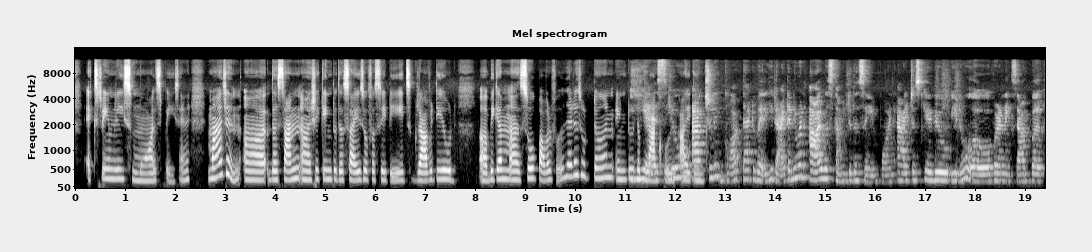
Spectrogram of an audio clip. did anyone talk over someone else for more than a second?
Yes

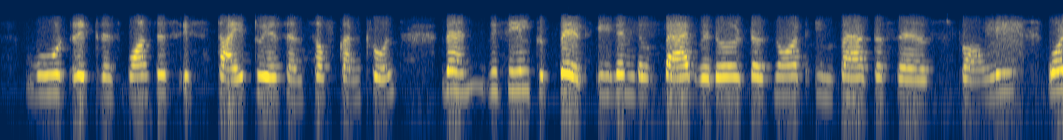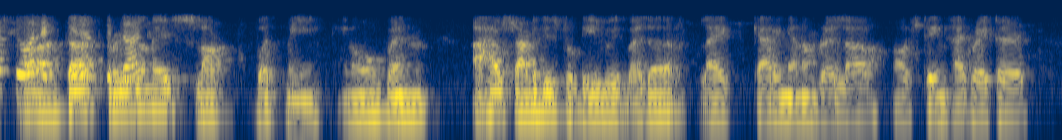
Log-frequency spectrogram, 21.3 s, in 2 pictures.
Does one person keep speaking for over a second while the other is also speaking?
Yes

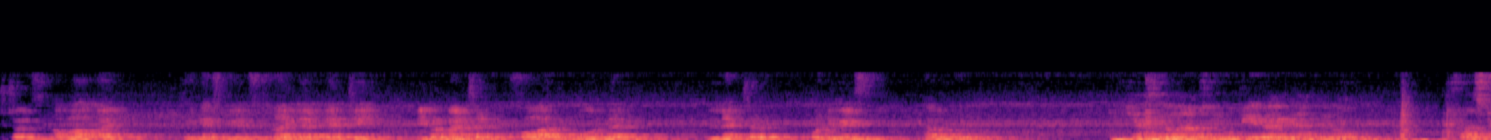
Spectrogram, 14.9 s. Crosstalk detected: No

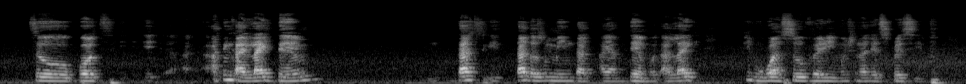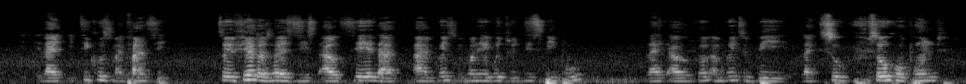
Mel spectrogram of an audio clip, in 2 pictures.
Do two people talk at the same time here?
No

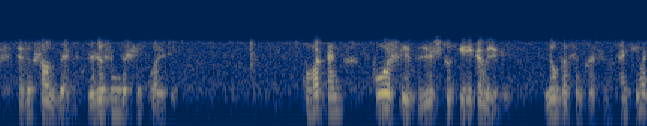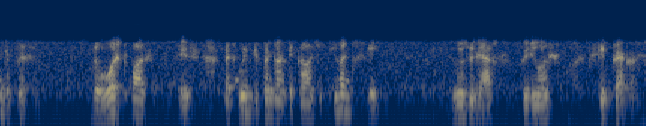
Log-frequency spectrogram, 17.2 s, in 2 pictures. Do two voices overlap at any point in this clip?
No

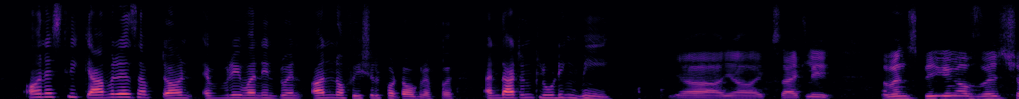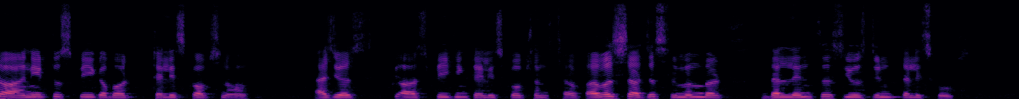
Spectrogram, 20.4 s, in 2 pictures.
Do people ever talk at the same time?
No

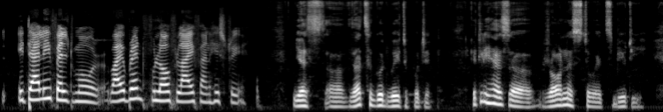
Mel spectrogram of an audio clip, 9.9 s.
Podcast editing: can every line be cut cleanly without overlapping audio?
Yes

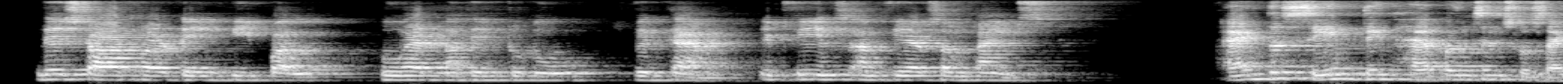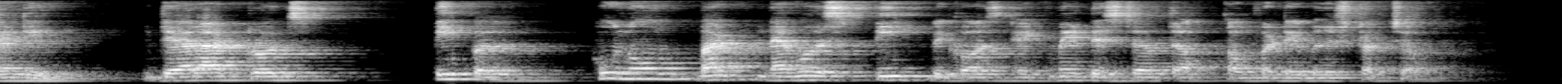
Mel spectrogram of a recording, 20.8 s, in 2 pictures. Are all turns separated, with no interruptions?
Yes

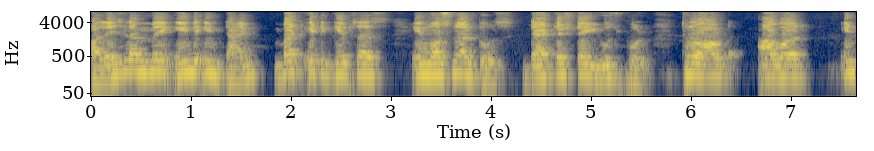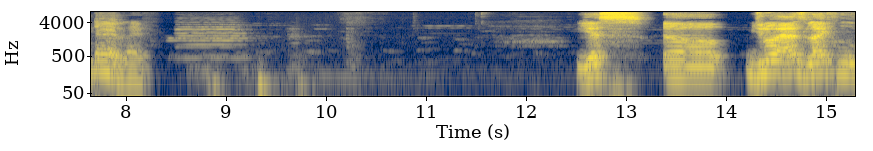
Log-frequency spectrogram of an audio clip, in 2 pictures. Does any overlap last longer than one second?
No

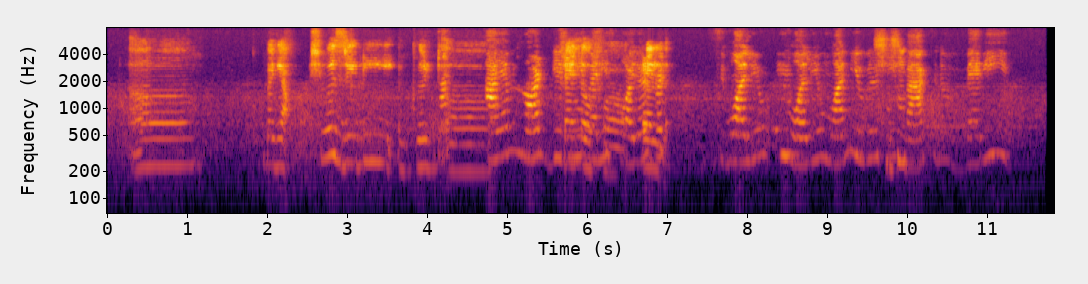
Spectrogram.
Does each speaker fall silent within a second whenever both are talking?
No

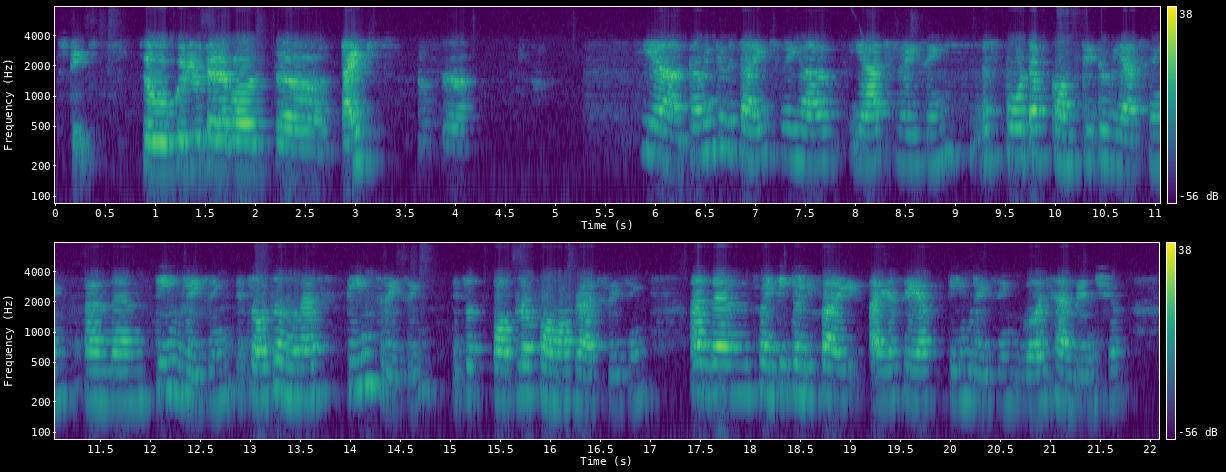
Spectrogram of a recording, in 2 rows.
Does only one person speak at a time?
Yes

